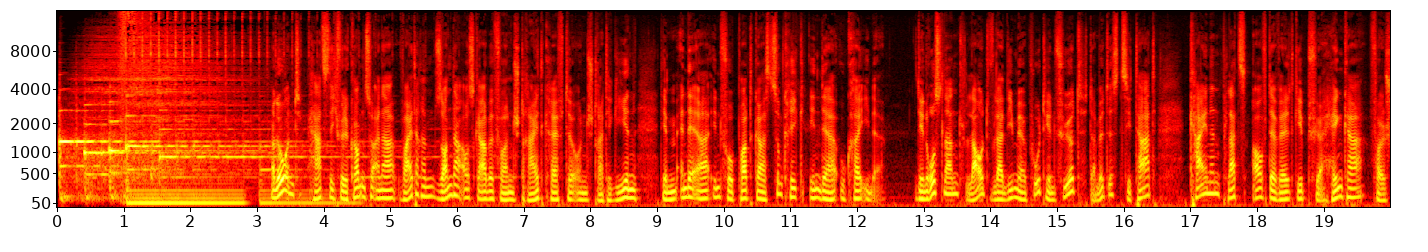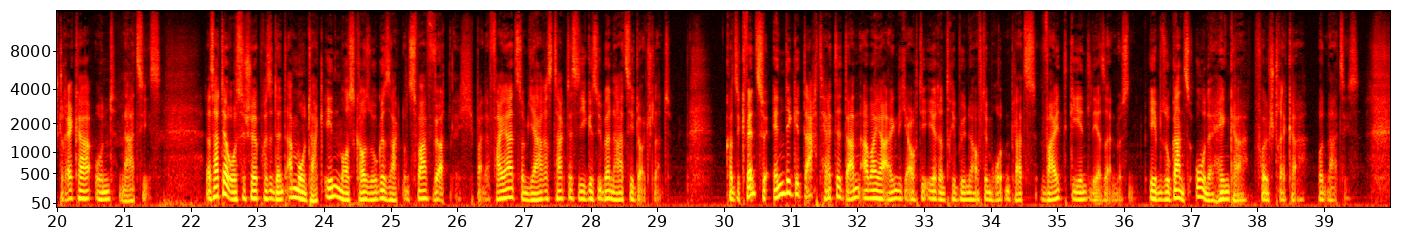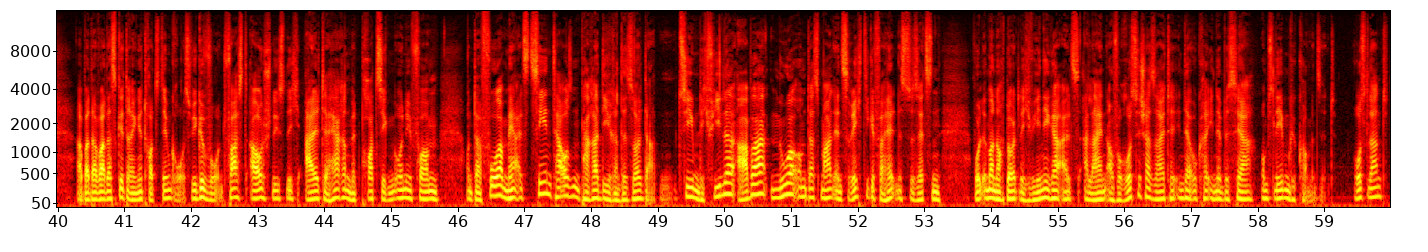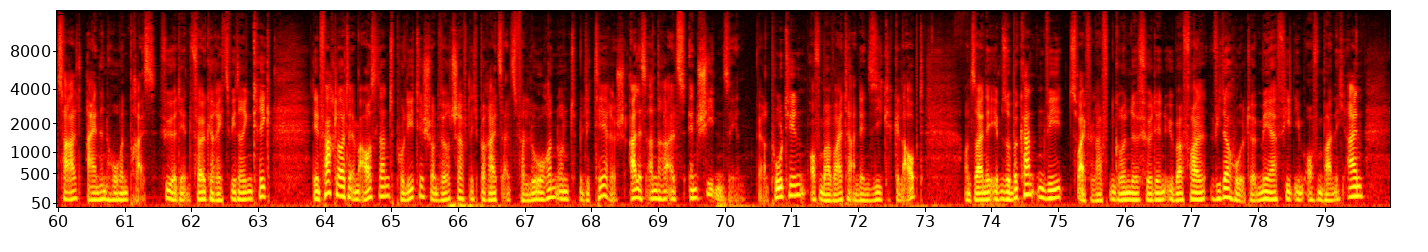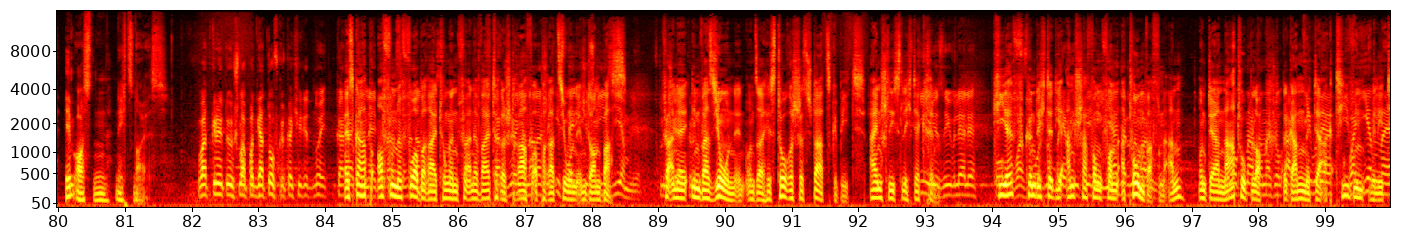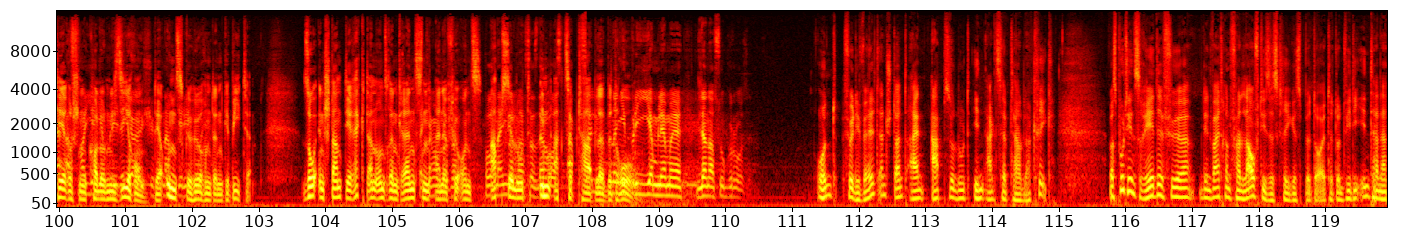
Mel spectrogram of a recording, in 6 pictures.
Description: Nachrichten - 28.06.2022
